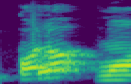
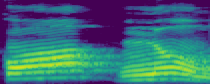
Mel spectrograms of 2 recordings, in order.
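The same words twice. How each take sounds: First: কলম wrongly broken as কলো, then ম; wrong syllable split. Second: কলম very slowly in two beats, ক then লম; correct syllable split. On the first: Teacher shows students the wrong split, কলম as কলো-ম. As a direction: split কলম before a separate final ম. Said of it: "না, এরকম বলি না". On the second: Teacher shows students how we say it, কলম as ক-লম. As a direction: stretch কলম into ক, pause, লম. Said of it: "তাহলে কি আমরা বলি?". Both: Shown as a demonstration.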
